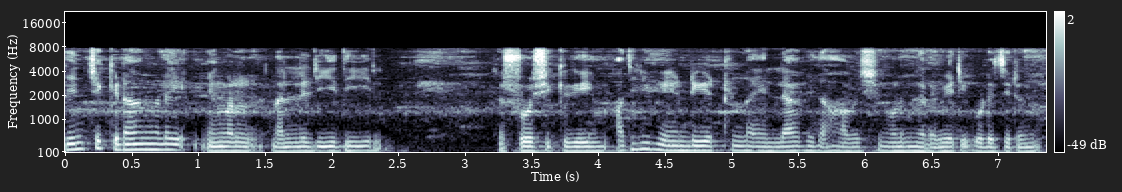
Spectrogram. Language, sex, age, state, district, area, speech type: Malayalam, male, 18-30, Kerala, Kozhikode, rural, spontaneous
